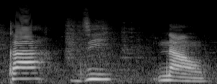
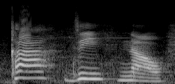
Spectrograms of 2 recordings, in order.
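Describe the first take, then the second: No difference in how they are said.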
